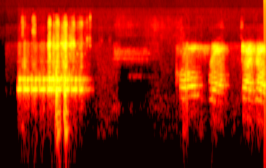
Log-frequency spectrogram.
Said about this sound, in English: Shut up, phone.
